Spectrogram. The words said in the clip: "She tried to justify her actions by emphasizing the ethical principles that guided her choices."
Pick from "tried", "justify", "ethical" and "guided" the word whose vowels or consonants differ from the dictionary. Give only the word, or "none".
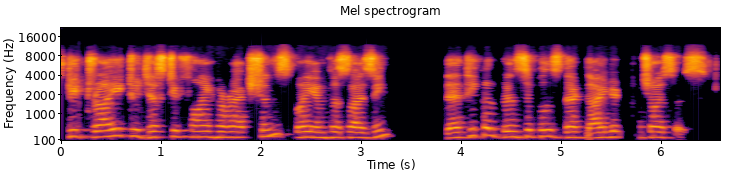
ethical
